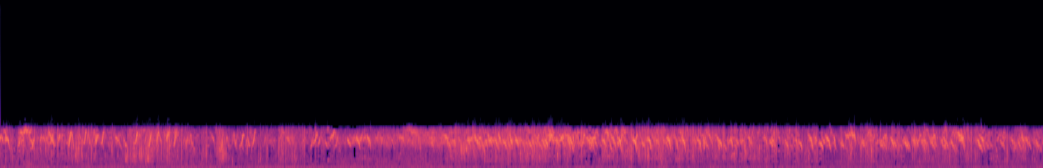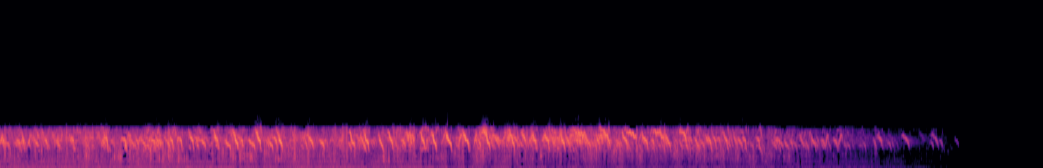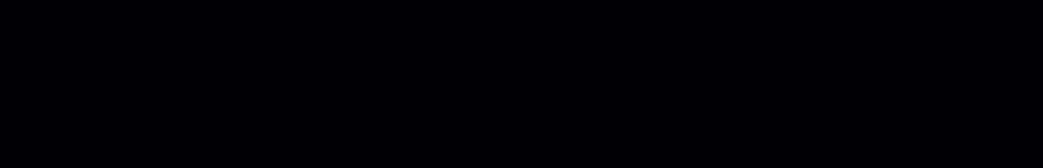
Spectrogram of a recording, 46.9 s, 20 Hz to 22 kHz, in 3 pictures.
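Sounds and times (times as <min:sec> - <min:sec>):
baby chicks peeping: 0:00.0 - 0:30.1.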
